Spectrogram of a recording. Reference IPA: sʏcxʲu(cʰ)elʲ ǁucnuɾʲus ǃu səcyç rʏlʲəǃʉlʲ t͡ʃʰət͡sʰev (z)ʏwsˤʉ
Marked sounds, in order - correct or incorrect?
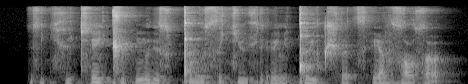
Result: correct, incorrect: zˤ

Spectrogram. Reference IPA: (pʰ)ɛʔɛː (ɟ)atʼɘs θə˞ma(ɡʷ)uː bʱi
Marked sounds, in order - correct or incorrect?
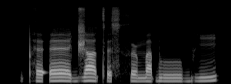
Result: correct, incorrect: d͡ʒ, incorrect: ɓ

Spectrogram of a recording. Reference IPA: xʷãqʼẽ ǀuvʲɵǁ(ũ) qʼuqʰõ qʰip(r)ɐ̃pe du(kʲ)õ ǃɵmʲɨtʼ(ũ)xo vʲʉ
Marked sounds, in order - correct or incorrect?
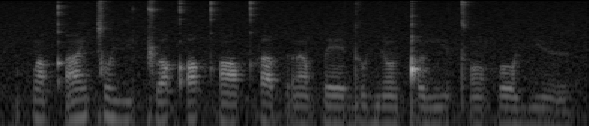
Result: incorrect: u, correct, incorrect: ɡʲ, incorrect: õ

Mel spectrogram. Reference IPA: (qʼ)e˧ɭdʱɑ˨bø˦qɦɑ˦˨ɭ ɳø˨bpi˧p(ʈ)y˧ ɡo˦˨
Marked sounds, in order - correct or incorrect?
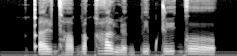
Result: correct, correct

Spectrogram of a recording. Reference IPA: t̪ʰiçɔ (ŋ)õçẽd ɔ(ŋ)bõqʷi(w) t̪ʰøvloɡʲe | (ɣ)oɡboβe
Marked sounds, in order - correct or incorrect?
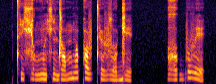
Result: correct, incorrect: m, incorrect: v, correct

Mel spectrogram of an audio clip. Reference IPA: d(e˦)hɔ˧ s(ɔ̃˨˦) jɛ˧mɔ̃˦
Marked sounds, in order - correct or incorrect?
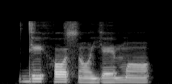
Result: correct, incorrect: ɔ̃˨

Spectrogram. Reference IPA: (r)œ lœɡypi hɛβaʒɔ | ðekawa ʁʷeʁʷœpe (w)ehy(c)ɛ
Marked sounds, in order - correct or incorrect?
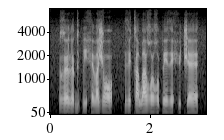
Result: incorrect: ɣ, incorrect: ð, incorrect: t͡ʃ

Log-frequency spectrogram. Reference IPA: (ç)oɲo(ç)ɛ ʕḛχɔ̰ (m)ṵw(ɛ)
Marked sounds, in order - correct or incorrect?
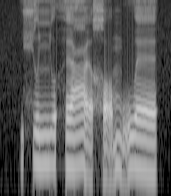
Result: correct, incorrect: h, correct, correct

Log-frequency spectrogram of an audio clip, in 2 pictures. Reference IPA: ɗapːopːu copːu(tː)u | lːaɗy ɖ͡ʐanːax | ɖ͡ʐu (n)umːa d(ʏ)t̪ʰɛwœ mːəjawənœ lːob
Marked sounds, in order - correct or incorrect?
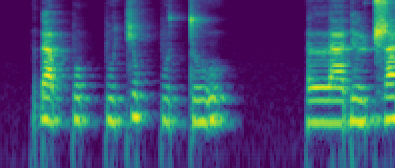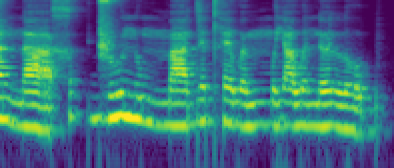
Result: correct, correct, incorrect: ɛ

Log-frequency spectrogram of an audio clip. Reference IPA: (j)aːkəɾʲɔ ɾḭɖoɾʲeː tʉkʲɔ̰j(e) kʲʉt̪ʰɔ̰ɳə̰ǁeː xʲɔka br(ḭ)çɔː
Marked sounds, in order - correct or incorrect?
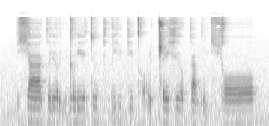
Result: incorrect: ç, incorrect: i, correct

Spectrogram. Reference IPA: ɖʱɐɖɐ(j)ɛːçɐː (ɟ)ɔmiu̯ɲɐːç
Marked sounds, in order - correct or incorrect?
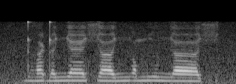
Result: incorrect: ɲ, incorrect: ɲ

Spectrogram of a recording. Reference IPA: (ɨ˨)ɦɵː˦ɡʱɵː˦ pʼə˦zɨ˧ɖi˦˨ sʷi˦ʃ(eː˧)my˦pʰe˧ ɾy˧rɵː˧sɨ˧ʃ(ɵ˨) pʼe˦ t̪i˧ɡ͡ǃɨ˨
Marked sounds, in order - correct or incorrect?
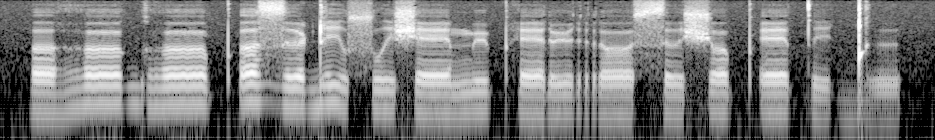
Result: incorrect: ə˨, correct, incorrect: ɵ˦

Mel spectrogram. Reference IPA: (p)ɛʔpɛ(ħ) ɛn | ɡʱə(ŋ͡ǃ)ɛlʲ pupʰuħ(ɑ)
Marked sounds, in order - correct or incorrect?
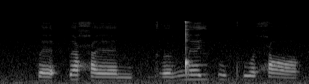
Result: correct, correct, correct, correct

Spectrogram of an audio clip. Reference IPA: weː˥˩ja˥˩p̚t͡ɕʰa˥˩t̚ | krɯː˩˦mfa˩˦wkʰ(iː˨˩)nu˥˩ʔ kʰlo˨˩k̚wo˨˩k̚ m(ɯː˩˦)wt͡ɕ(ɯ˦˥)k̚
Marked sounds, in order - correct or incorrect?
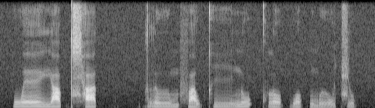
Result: correct, correct, incorrect: u˦˥

